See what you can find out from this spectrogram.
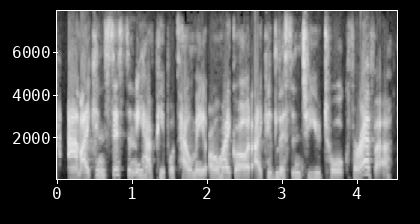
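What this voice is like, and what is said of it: British accent. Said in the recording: “I love your accent. I love the British tone to the voice... sounds so sophisticated”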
